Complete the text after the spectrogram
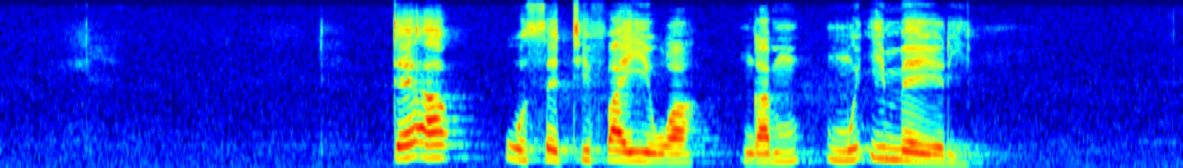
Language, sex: Venda, male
